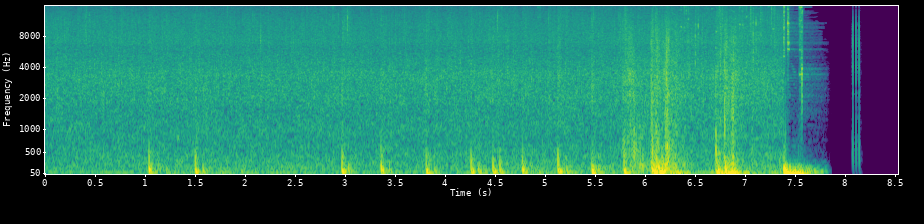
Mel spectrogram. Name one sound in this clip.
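Footsteps thud on wet ground.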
